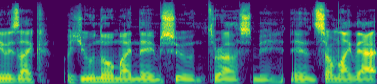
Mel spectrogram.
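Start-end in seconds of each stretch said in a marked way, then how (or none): 0.7-2.8 slow, drawn-out, put-on Russian accent. Speaker retells a random man threatening someone who didn't know him, russian accent. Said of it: "He's like Russian accent".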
